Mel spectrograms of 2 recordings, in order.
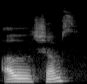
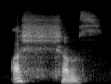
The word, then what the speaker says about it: ash-shams: al to shams, so we don't pronounce as al shams, we make this lam silent and we give shadda to the word next to it, then becomes ash-shams, as though the lam does not exist.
